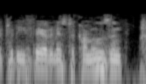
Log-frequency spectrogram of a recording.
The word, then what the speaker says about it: Karmazin: Them pronouncing Mel Karmazin's name a little differently.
